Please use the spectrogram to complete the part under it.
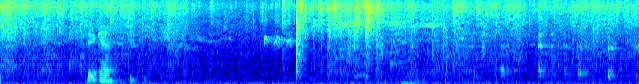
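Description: Small webbed feet patter on a wooden floor.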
